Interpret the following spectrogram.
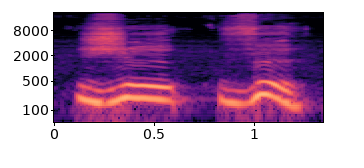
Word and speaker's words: je veux: La pronunciación je veux. No se pronuncia la X al final.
